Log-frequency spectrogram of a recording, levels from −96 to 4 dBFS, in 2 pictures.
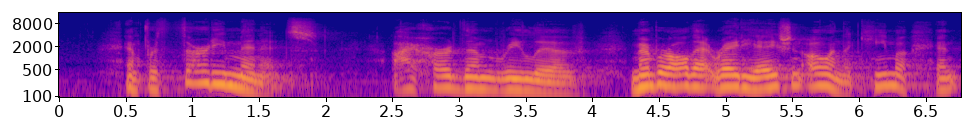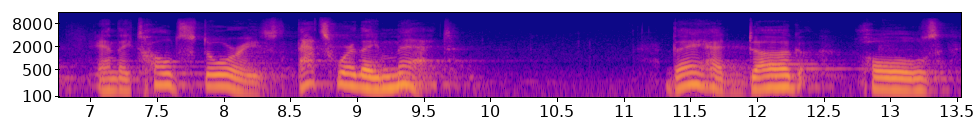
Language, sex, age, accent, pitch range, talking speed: English, male, 50-69, American, 115-170 Hz, 130 wpm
